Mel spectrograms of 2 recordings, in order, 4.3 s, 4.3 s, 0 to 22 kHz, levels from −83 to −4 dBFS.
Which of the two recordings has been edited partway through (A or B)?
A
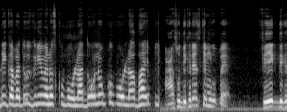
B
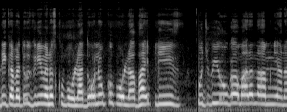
A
